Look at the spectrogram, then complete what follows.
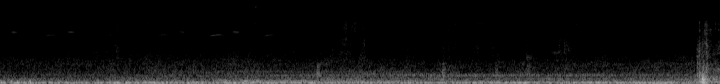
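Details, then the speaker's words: Hyundai Terracan 2.5 diesel D4BH idling with a deep rumble, an uneven knock and bluish smoke; loosening the fourth injector drops it to three cylinders and the knock stops, so that injector is faulty. "Вот идёт стук. Дым, дым сизы какой валит."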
